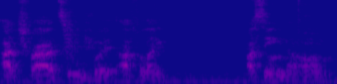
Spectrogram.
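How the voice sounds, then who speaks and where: A man's voice: lowish voice, takes it slowly. A man in his thirties chatting casually as a podcast guest, laid-back and rambling, with many "like"s. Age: 30s. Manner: laid-back, talks in loose run-on phrases with many "like"s. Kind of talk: casual chat. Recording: echoey room, mic at a distance, noisy.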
